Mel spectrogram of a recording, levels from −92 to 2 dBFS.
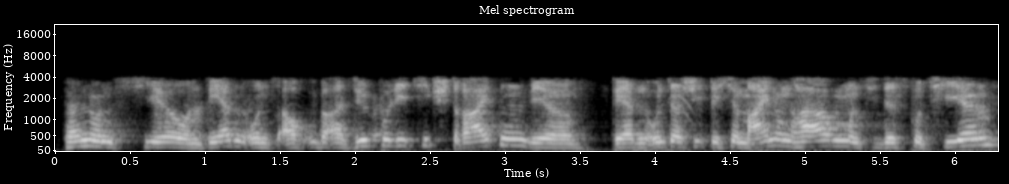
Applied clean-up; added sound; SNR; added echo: neural mask model DeepFilterNet 3.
